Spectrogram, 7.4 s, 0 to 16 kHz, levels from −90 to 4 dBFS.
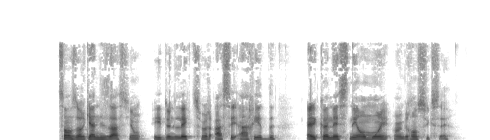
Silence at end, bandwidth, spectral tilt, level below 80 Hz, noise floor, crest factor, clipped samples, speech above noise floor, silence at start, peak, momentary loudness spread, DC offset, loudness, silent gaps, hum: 0.65 s; 11.5 kHz; -5.5 dB/octave; -74 dBFS; under -90 dBFS; 20 dB; under 0.1%; over 66 dB; 0.9 s; -4 dBFS; 11 LU; under 0.1%; -24 LUFS; none; none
